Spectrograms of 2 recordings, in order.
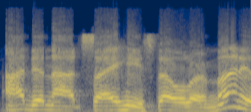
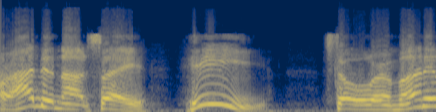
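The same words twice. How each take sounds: First: It is said evenly, with no word stressed. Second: The stress falls on the word he.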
